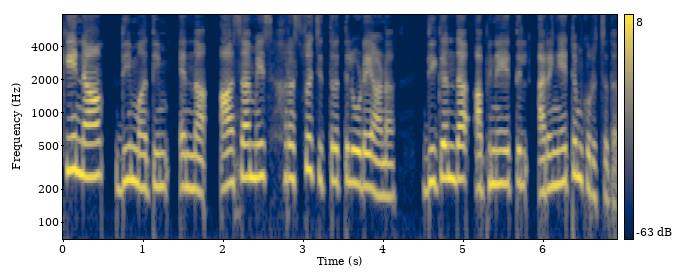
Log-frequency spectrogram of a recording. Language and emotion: Malayalam, neutral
